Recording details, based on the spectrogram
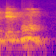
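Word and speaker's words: δαίμων: Porque a palavra daimon se escreve daimon grego, se pronuncia demon quer dizer só espírito genérico, nem bem nem mal.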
